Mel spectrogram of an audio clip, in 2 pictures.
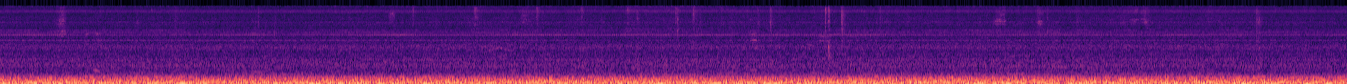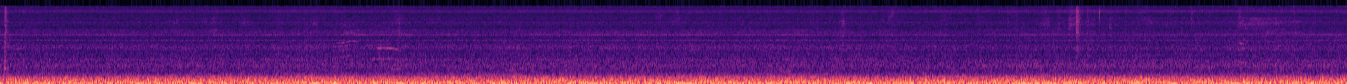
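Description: A jet airliner's engines roar steadily from inside the cabin.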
